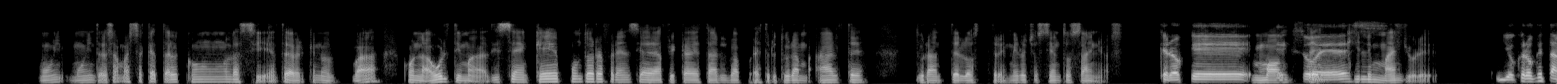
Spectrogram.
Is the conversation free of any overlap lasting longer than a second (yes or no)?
no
